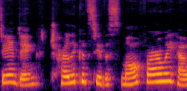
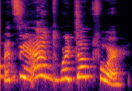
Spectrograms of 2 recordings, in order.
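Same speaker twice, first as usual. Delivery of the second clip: high, loud terrified cry; panicked shout; 10 semitones higher, 4 dB louder than usual. A narrator's reading. Grandpa Joe crying out as they crash through the roof. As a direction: cry out in doom. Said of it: "Grandpa Joe shouted".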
